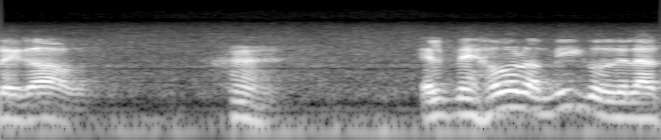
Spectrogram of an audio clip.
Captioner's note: sigh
